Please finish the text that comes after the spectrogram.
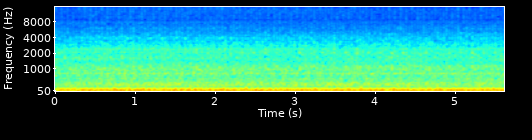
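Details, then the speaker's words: Mitsubishi L200 Triton 3.2 diesel, cold idle after timing chain replacement for a noise heard when warm: steady, even diesel clatter with no chain rattle or slap; smooth, healthy normal idle. "barulho mais bonito. Zerou, pessoal. Zerou. Lindo esse barulho, hein? Lindo, lindo."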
